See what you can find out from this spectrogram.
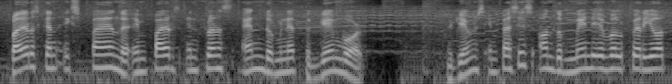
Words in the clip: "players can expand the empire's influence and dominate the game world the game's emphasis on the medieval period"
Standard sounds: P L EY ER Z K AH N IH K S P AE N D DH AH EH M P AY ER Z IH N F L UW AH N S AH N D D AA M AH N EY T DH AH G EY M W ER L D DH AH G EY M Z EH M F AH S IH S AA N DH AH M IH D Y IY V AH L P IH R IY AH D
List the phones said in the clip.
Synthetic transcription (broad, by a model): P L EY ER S K AH N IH K S P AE N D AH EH M P AY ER S IH N F L UW AH N S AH N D D AA M AH N EY T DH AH G EY M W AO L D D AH G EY M S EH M P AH S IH S AA N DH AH M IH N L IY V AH L P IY R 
